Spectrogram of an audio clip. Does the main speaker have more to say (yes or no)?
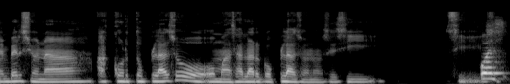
no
